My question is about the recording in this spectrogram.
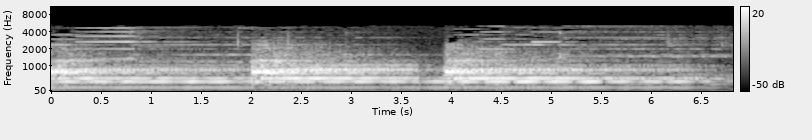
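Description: A large bell, shaken to ring, gives three strong strikes a couple of seconds apart. Each strike has a rich, sustained tone that fades slowly before the next one lands.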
